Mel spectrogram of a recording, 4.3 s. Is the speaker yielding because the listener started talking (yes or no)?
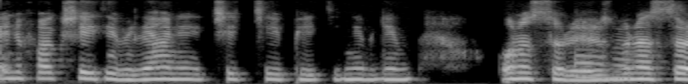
no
